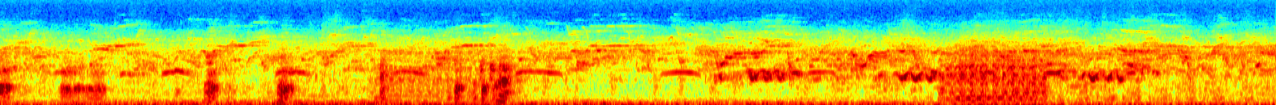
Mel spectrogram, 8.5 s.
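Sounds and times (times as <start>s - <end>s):
great cormorants croaking: 0.0s - 8.4s.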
